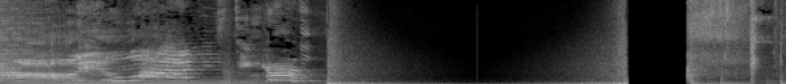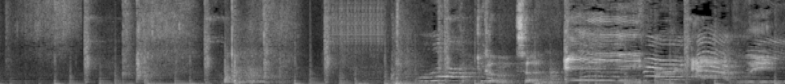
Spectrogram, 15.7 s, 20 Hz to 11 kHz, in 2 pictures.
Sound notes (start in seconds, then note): 3.2 bang; 6.9 upbeat music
